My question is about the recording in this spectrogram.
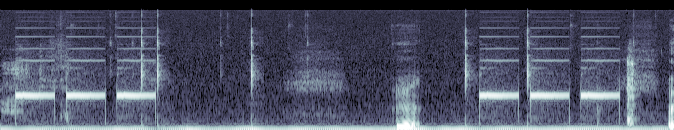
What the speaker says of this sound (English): And it's now beeping at me.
